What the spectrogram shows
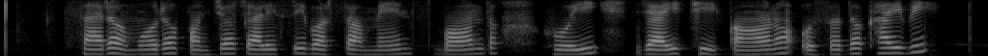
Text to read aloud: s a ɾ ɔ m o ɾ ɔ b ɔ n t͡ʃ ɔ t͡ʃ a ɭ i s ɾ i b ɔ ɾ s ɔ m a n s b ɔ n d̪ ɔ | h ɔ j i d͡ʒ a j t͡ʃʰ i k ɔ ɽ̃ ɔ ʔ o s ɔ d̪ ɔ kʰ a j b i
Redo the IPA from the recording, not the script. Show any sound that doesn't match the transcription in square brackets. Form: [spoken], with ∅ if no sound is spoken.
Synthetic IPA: s a ɾ ɔ m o ɾ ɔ [p] ɔ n t͡ʃ ɔ t͡ʃ a ɭ i s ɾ i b ɔ ɾ s ɔ m [e] n s b ɔ n d̪ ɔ | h [o] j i d͡ʒ a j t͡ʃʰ i k ɔ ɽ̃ ɔ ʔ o s ɔ d̪ ɔ kʰ a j b i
